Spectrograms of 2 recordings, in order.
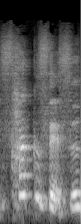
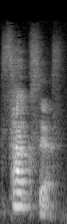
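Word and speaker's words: success: をするのでここにねアクセントが来るって間違いやすいんですサクセスてじゃなくてサクセスというねここに来るアクセントがねでここだけ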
